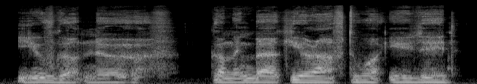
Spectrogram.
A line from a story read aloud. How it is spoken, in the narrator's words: the old man growled in the gutter tongue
